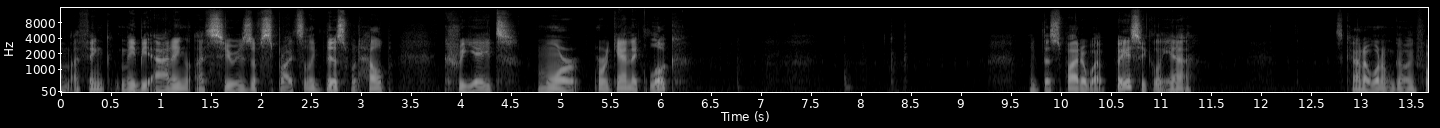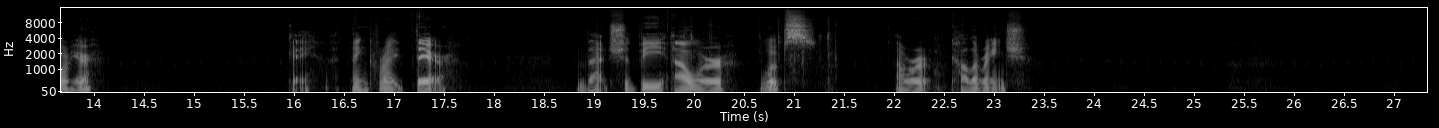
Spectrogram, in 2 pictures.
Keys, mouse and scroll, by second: 8.1-27.3 ctrl+drag, 8.1 ctrl+middle click, 8.3 ctrl+u, 19.5 ctrl+middle click, 20.0 ctrl+i, 20.7 ctrl+middle click, 20.9 ctrl+z, 21.3 ctrl+u.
